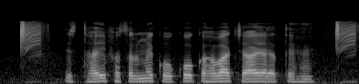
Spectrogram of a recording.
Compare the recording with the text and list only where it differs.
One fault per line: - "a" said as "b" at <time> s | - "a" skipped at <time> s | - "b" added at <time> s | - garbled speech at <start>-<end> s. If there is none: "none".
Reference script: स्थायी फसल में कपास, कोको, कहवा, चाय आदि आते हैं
- "कपास" skipped at 1.5 s
- "आदि" skipped at 2.6 s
